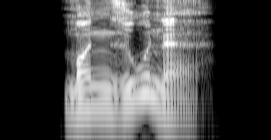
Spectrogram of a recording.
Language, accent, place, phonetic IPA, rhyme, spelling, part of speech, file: German, Germany, Berlin, [mɔnˈzuːnə], -uːnə, Monsune, noun, De-Monsune.ogg
- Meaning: nominative/accusative/genitive plural of Monsun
